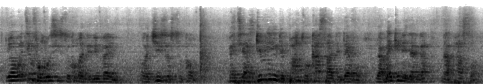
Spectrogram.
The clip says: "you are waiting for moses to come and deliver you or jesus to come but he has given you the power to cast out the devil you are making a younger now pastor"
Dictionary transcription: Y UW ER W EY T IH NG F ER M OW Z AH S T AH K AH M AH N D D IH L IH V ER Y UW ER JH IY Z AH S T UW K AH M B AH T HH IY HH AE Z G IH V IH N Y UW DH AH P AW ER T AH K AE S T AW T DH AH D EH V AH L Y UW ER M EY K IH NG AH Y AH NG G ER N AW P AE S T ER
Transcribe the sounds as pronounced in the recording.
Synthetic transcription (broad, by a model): Y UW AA W EY T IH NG F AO M OW S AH S T AH K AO M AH N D D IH L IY V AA Y UW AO JH IY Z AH S T UW K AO M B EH T HH IY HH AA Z G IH V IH N Y UW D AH P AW T AH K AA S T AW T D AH D EH V AH L Y UW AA M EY K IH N AH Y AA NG G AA N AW P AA S T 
